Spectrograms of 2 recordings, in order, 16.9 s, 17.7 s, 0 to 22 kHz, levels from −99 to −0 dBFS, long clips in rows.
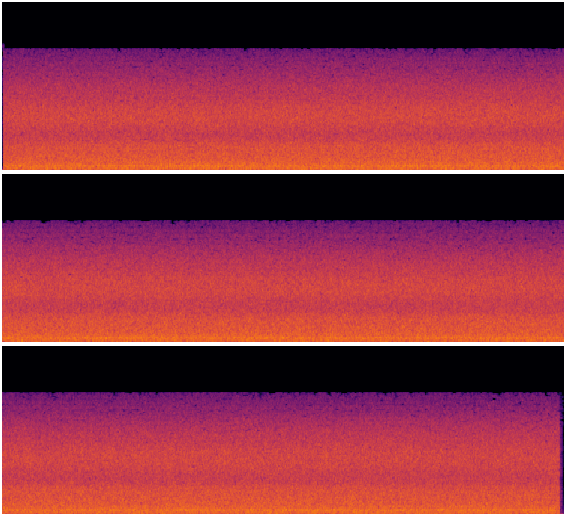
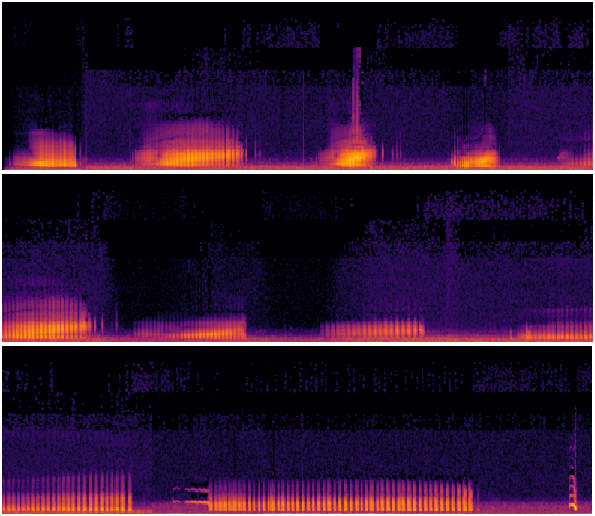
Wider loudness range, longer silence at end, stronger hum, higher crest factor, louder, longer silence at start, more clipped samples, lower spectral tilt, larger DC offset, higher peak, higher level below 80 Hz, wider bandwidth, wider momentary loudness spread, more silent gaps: second, 0 LU vs 13 LU; about the same, 0 s vs 0 s; neither; second, 14 dB vs 26 dB; about the same, -25 LUFS vs -25 LUFS; about the same, 0 s vs 0.05 s; neither; second, -1.5 dB/octave vs -5 dB/octave; first, 0.4% vs under 0.1%; second, -12 dBFS vs -2 dBFS; second, -62 dBFS vs -42 dBFS; first, 16 kHz vs 12.5 kHz; second, 0 LU vs 24 LU; neither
